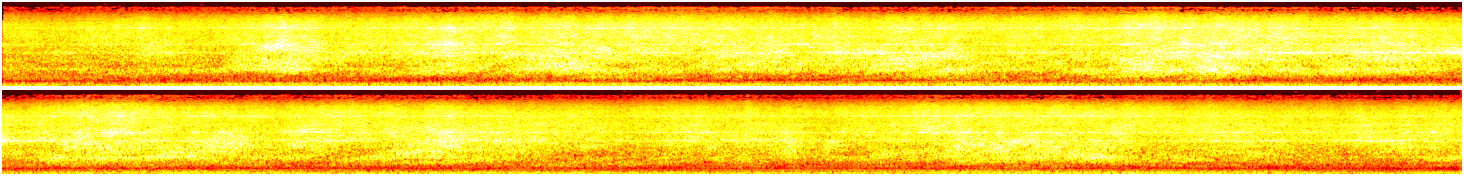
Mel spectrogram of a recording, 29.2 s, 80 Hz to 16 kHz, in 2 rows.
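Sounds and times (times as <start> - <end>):
F-16 Falcon jet aircraft idling: 0.0 - 29.1.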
